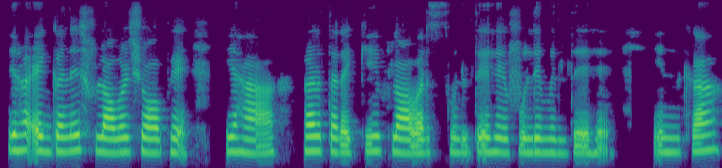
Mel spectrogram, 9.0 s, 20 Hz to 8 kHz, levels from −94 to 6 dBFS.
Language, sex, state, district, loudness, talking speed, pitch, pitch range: Hindi, female, Maharashtra, Nagpur, -18 LUFS, 115 wpm, 215 Hz, 200-225 Hz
